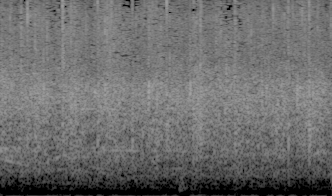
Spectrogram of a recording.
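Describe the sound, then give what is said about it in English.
An audience claps their hands together in a steady, dense burst of applause that holds at an even, fairly loud level throughout, with no voices standing out. “I want you to clap your hands right now.”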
